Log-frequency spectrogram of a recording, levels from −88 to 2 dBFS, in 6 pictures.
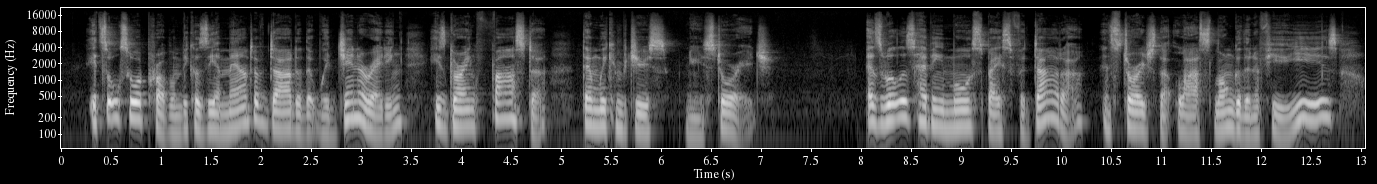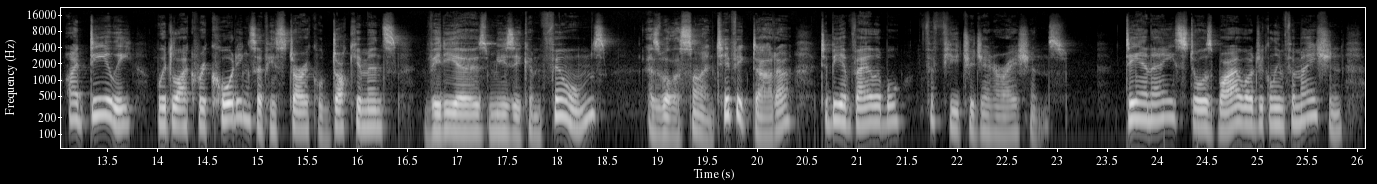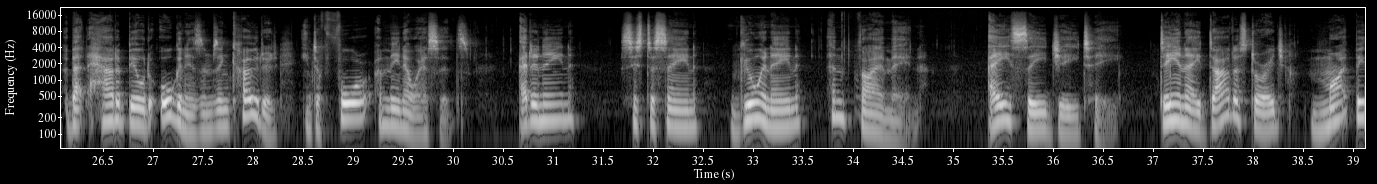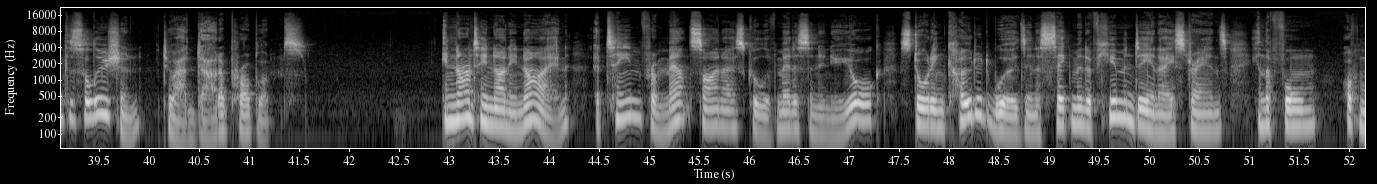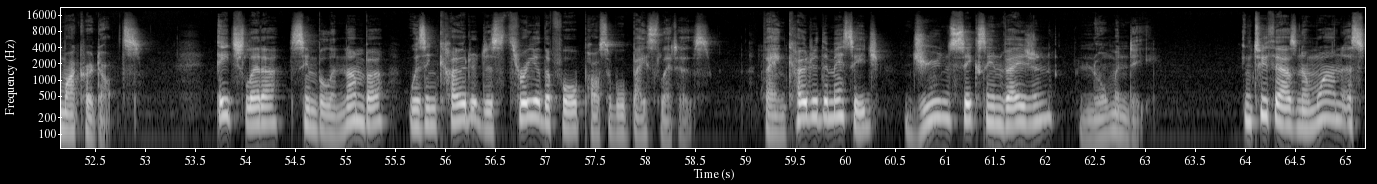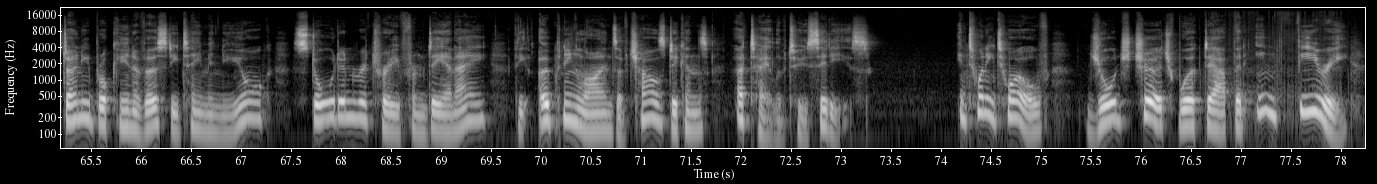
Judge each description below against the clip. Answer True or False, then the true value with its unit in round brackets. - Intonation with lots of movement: True (6.8 semitones)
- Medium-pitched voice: True (150 Hz)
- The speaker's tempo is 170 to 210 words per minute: False (140 wpm)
